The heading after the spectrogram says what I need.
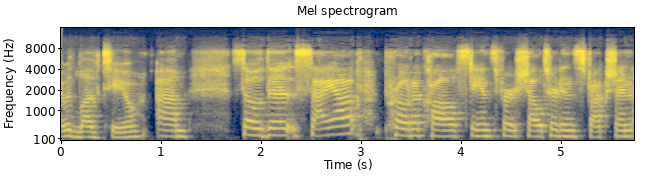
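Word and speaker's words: SIOP: program, is the PSYOP. Am I pronouncing that?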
